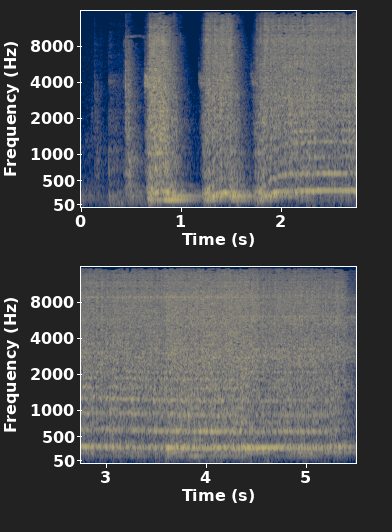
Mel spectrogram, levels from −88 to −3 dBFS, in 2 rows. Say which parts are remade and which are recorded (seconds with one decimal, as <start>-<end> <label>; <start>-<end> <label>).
0.0-0.7 remade; 0.7-2.1 recorded; 2.1-5.5 remade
